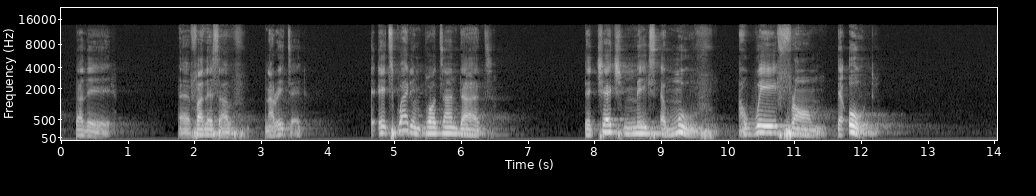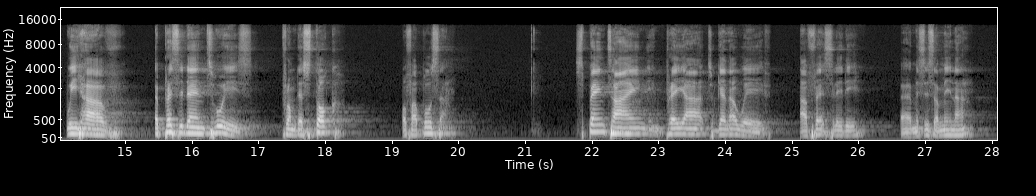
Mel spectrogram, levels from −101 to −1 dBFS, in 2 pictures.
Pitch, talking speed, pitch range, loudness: 130 Hz, 90 wpm, 115-145 Hz, -24 LUFS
